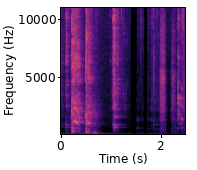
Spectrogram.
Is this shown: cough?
yes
